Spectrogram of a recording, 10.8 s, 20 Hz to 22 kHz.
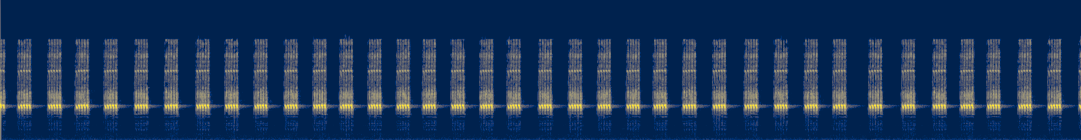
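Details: Night chorus of crickets captured live on a Sony PCM D100 field recorder, a high, even train of short chirps at roughly three and a half per second with no other sounds.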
